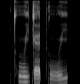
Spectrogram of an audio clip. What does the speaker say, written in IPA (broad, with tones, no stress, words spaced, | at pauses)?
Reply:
t̪ʰuː˧jkɛː˨˥t̚ kuː˨˧j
